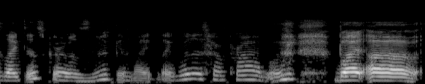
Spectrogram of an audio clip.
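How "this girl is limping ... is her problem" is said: quiet mock gossip, hushed; gossiping classmates. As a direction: murmur it like judging classmates behind her back. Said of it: "people looked at me crazy".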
